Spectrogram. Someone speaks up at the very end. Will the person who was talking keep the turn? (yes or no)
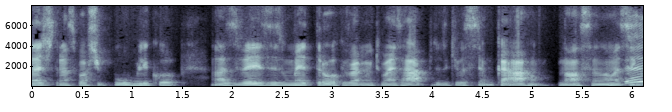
no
